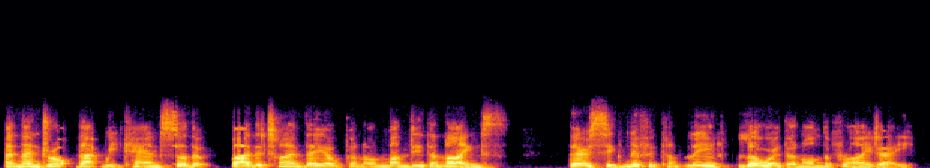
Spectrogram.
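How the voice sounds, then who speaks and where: A woman's voice: medium pitch, fairly even intonation, moderate pace. A woman speaking as an expert guest in a conversational interview, emphatic and often checking in with the listener. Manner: emphatic, checks in with "right?" and "you know". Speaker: guest astrologer and market analyst. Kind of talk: conversational interview discussion of financial astrology. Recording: dull, lo-fi audio.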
